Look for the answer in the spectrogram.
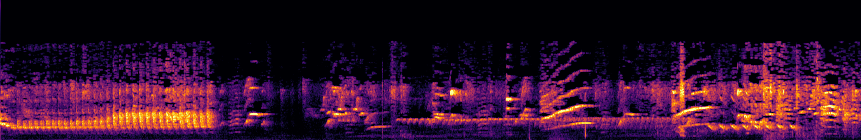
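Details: Tutor canary song for teaching young birds: a loud rapid trill, then a looser run of whistled upslurs, chirps and a short buzzy roll.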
